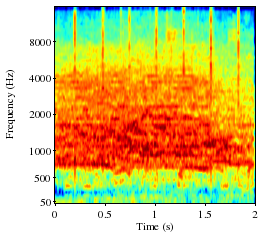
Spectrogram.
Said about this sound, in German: Auch schon vor 8 Uhr, als kurz vor der Schließung der Wahllokale der Countdown des Fernsehprogramms auf die Großleinwände übertragen wird. Als auf dem Bildschirm die 65% für Macron erscheinen, kennt der Jubel keine Grenzen mehr.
